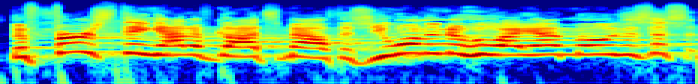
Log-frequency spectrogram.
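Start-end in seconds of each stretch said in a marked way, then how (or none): 1.8-3.5 eager God. Acted. God eagerly answering Moses.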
